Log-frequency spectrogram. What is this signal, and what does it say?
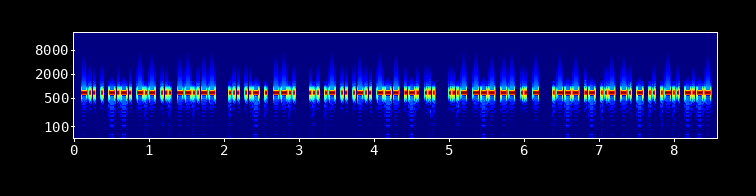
Morse code, heard as a keyed tone, about 46 wpm, 700 Hz. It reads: DECKS, SUEZ SAILORS VOMIT JAUNTILY
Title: Pangram Challenge v2 - 45wpm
